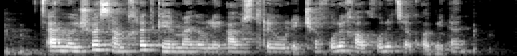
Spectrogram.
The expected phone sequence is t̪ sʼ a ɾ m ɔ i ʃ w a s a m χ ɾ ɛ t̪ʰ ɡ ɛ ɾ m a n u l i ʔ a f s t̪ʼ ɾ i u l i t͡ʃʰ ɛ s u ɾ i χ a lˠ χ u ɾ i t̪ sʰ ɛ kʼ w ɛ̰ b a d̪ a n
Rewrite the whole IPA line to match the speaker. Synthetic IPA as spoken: t̪ sʼ a ɾ m ɔ i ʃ w a s a m χ ɾ ɛ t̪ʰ ɡ ɛ ɾ m a n u l i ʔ a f s t̪ʼ ɾ i u l i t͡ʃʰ ɛ χ u ɾ i χ a lˠ χ u ɾ i t̪ sʰ ɛ kʼ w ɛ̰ b i d̪ a n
